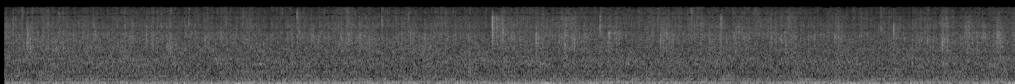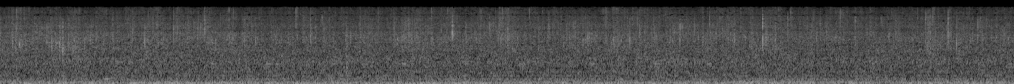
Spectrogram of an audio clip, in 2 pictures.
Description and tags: ~20 seconds of light rain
